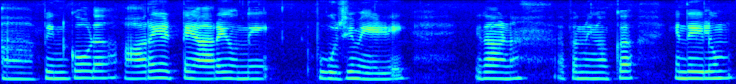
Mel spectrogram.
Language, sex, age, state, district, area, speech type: Malayalam, female, 18-30, Kerala, Alappuzha, rural, spontaneous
